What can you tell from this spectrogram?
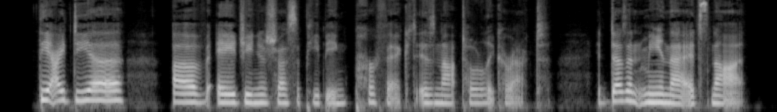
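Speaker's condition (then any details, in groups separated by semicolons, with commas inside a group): No condition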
